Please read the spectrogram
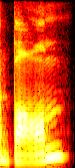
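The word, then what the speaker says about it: balm: It's a bomb. But a bomb as in B A L M.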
